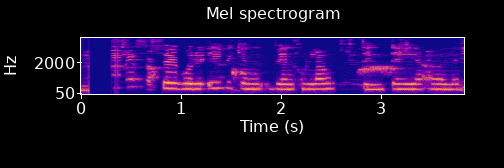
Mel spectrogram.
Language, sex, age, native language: Icelandic, female, 13, Icelandic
